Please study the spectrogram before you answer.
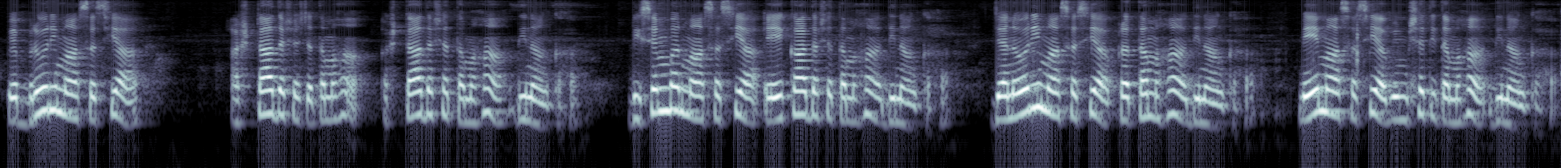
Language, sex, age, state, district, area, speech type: Sanskrit, female, 45-60, Karnataka, Dakshina Kannada, rural, spontaneous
